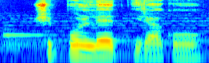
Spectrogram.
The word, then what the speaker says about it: 쉿볼렛: 그러면 쉿볼렛이라고 말해보아라 하고 그들은 요구했다. 그러나 만일 그가 십볼렛이라고 잘못 발음하면 그를 잡아 요단 나루터에서 죽였다.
